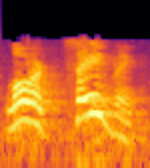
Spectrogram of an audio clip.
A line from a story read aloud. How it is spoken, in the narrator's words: cried out to the Lord for immediate help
